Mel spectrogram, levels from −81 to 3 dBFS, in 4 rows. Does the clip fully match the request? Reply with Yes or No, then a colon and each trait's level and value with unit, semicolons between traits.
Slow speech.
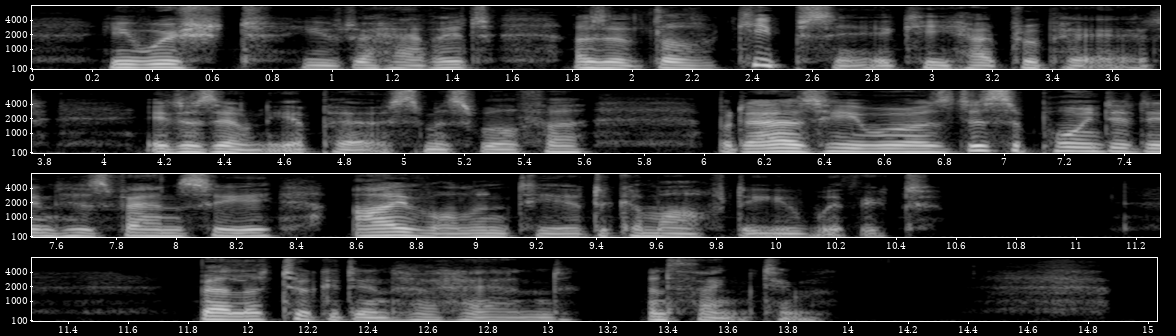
No: average, 180 wpm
